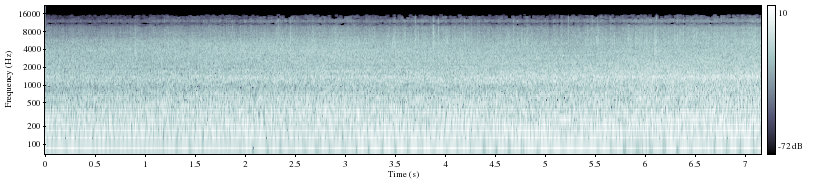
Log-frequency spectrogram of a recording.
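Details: Cushman diesel front-deck mower, bought with a supposedly bad hydraulic pump, tires re-aired, mowing the yard: deep, steady diesel chug of about four beats a second holding even under load, no knocks or surging; it mows nicely.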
